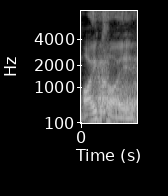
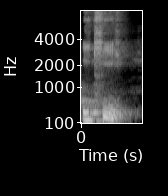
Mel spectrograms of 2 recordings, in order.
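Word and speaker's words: οἶκοι: And then it would be followed by these 18 to 22 longer stanzas, which are called, in with Erasmian pronunciation, oikoi or iki in Byzantine Greek, modern Greek.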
